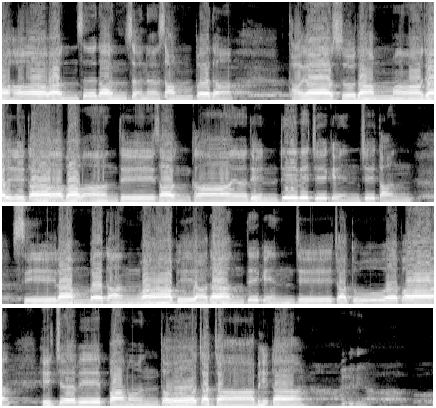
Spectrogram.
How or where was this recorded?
large echoing room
